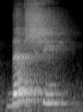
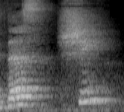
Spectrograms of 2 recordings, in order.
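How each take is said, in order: First: DOES SHE as a louder, higher "duh-shee"; DOES SHE linked. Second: DOES SHE as two words, S then SH; DOES SHE unlinked. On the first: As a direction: merge DOES SHE into one SH. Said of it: "mais natural pra gente juntar". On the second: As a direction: keep the S of DOES apart from SHE. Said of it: "Ao invés de does she". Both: Shown as a demonstration.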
